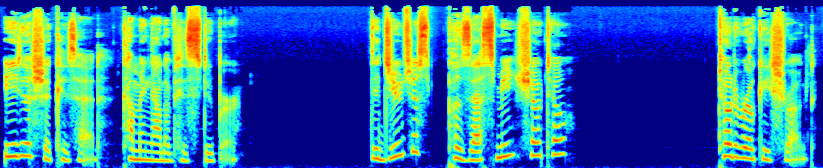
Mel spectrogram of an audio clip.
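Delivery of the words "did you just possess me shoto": shocked question, Shoto rising high; stunned disbelief at Shoto; surprised. A narrator's reading. Shocked at being possessed.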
